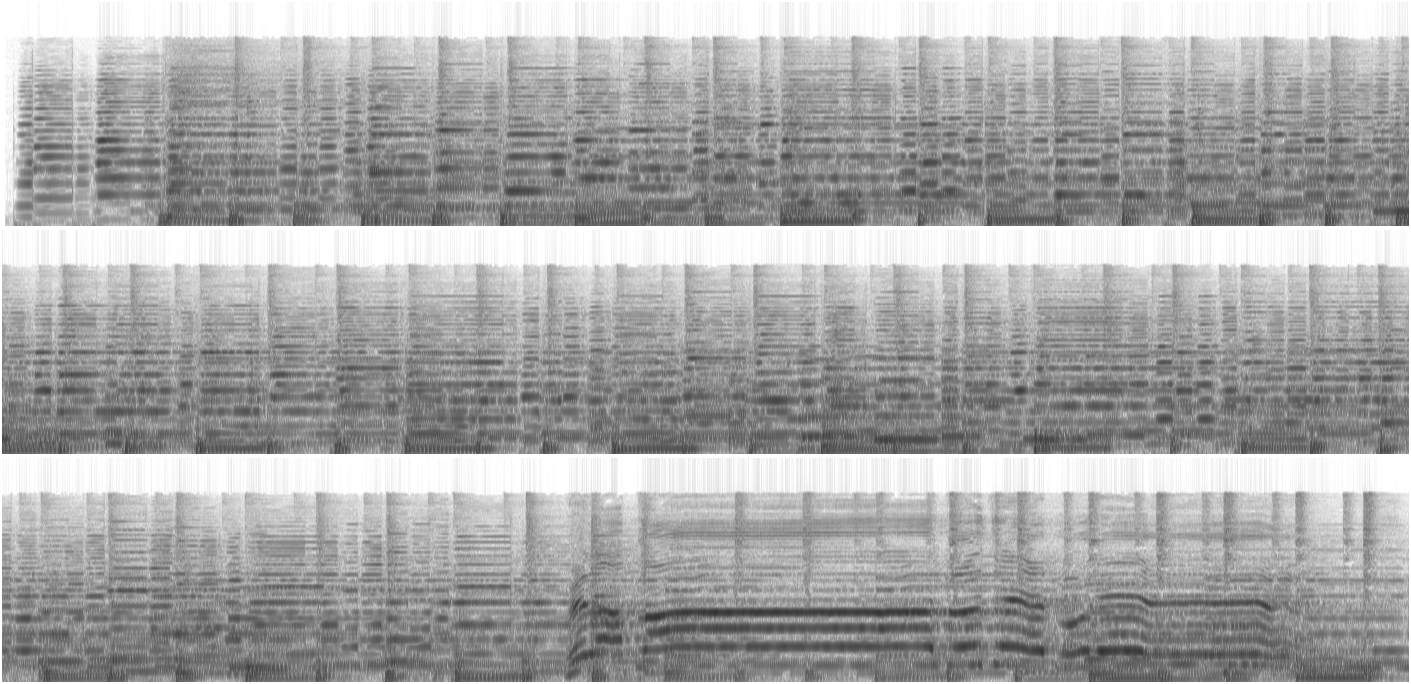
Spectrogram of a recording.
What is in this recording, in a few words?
Waltz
